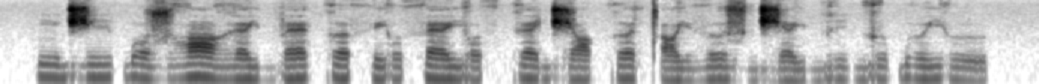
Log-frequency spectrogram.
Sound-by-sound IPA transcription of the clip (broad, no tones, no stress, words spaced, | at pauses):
nd͡ʒi ɓozɣɒ ɣɛjbɛ kəθ juθɛj oθkɛd͡ʒɒkə tʼɒjðɯz d͡ʒɛjbi ɡɯɓɯjɯ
